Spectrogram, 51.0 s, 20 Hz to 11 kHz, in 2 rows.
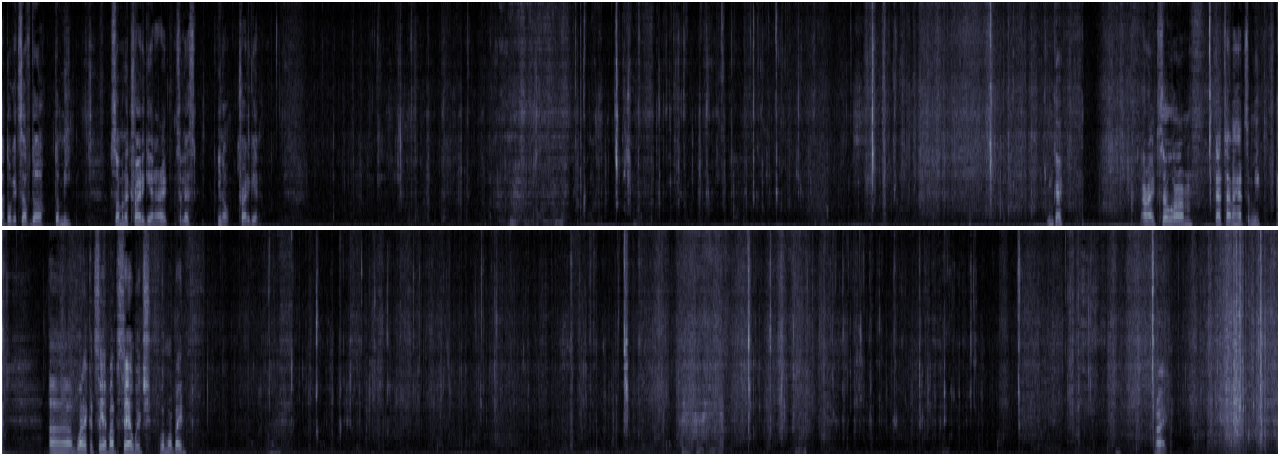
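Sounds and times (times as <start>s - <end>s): low steady hum: 0.0s - 51.0s
person chewing food: 5.4s - 20.9s, 29.5s - 50.8s.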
